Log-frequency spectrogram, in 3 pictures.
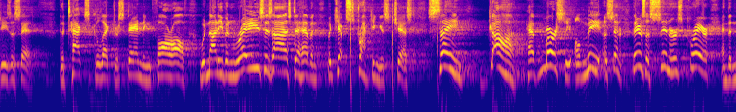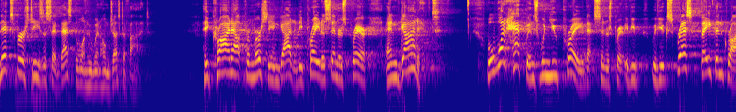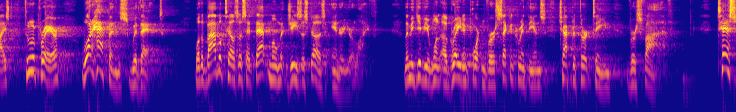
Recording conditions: large echoing room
